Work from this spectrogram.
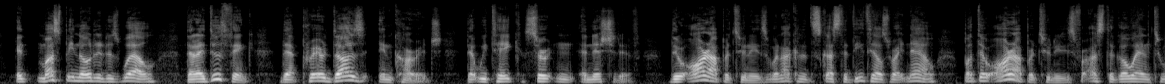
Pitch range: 120-160 Hz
